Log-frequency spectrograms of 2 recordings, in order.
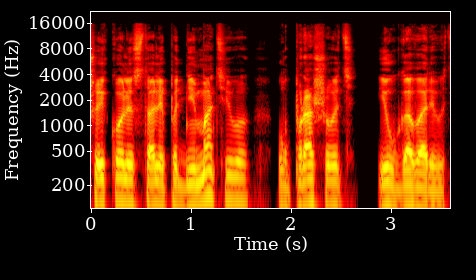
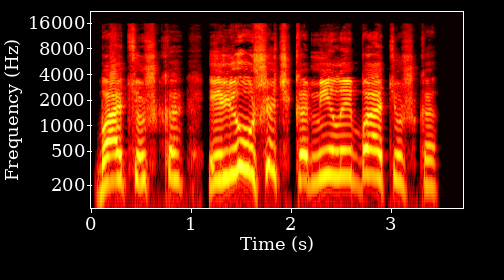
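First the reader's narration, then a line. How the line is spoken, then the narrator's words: Sobbing anguished wailing cries. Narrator (Russian): как в бессилии, как сраженный, пал на снег и, биясь, вопия и рыдая, начал выкрикивать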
